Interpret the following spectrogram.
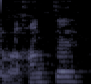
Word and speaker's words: La Junta: 19 miles northeast of La Junta, or La Junta. I guess that would be how it's said in Spanish, because J is usually H.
